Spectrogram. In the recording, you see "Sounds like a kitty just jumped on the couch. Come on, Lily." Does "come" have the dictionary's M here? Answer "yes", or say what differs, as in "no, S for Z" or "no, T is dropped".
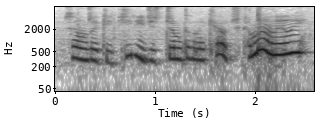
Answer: yes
